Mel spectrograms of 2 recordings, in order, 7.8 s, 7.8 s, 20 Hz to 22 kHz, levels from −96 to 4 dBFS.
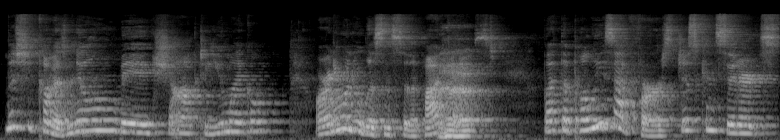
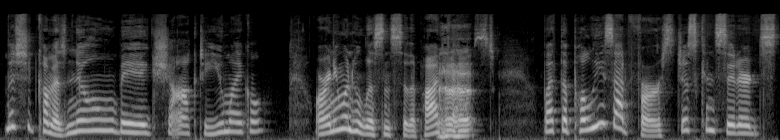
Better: second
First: room echo; noticeable; dies away in 0.8 s // off-mic speech; far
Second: none

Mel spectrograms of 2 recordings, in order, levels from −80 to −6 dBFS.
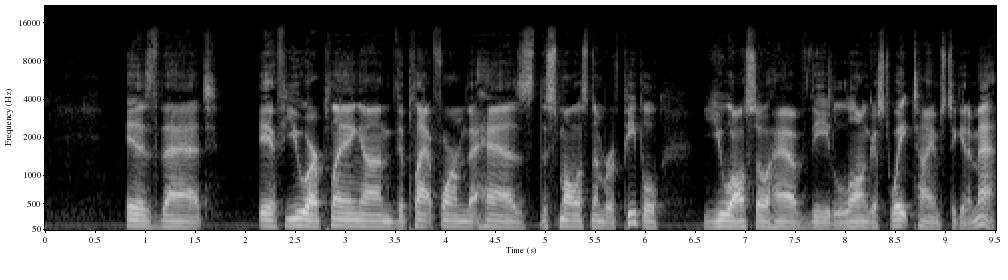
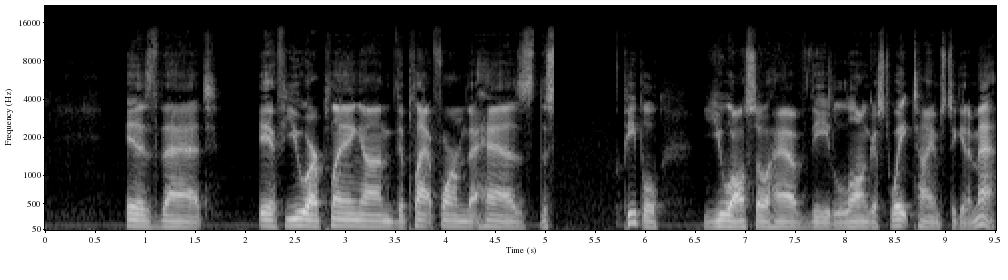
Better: first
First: none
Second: audio cutting out; at 5 s for 0.5 s

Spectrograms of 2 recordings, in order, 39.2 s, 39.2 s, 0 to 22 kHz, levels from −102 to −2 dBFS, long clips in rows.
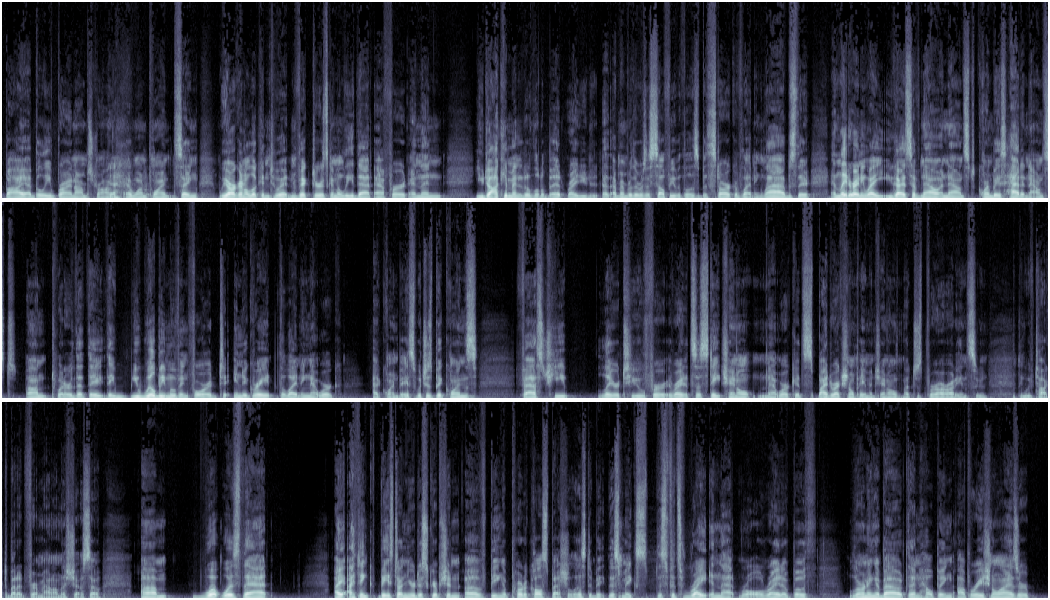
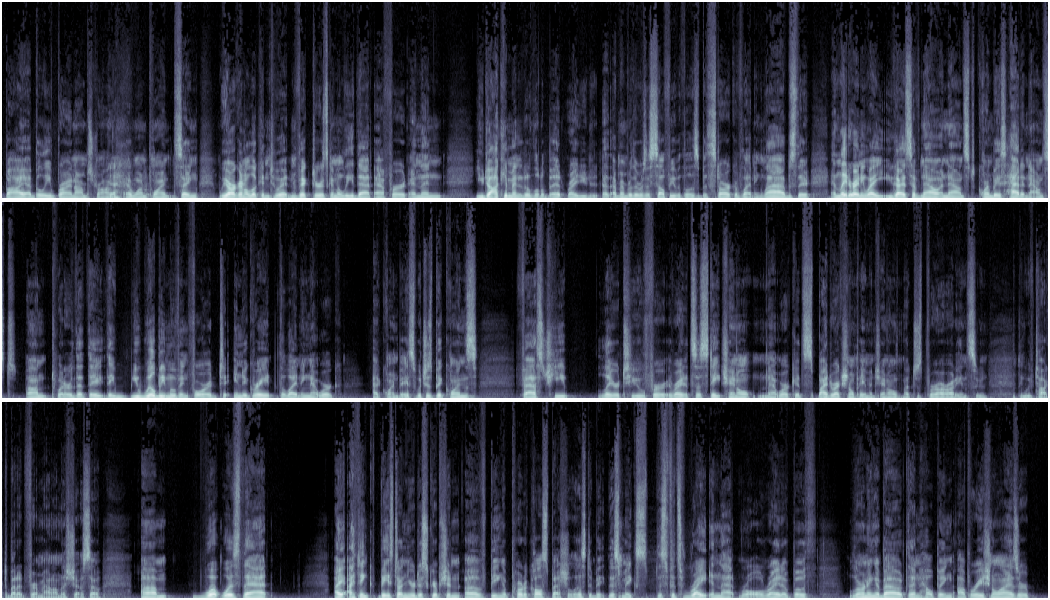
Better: neither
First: none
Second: none

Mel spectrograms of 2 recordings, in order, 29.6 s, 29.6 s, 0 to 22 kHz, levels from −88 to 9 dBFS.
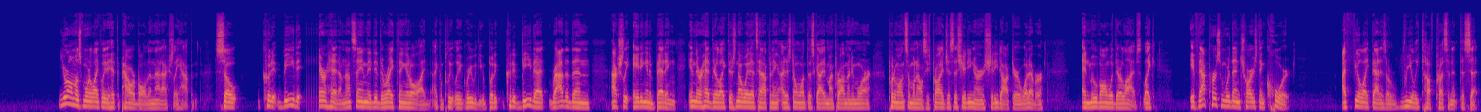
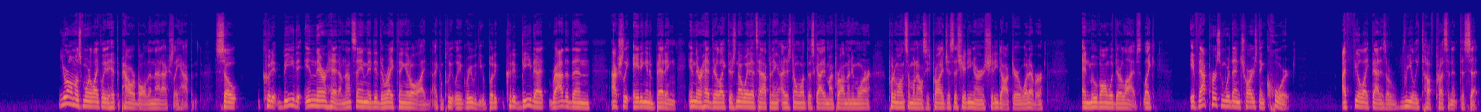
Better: second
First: audio freezing; at 6 s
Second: none

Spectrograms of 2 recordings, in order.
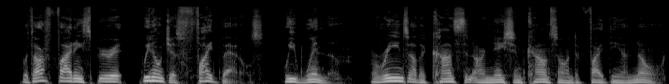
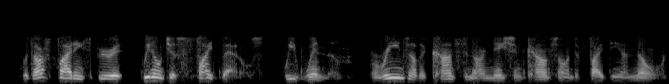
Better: first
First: none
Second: phone-call audio; nothing above 3.5 kHz

